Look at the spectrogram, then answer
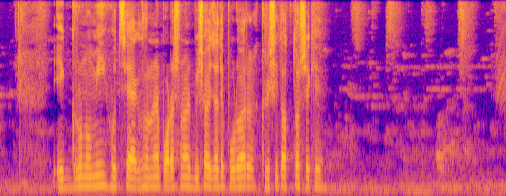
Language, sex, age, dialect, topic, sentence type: Bengali, male, 18-24, Northern/Varendri, agriculture, statement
